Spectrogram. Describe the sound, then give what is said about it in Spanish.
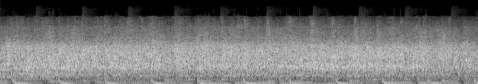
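Crowd applause: dense, loud clapping that holds steady for the whole stretch, with no break or voices standing out. “Aplausos. Aplausos.”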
